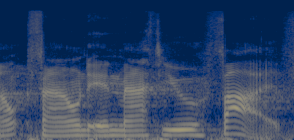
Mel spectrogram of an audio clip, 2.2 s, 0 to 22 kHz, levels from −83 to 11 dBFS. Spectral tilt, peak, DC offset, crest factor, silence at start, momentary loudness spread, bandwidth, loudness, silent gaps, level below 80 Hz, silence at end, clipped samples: -6 dB/octave; -12 dBFS; under 0.1%; 16 dB; 0 s; 3 LU; 16 kHz; -29 LUFS; none; -46 dBFS; 0 s; under 0.1%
